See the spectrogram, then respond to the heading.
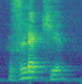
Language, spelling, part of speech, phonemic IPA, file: Dutch, vlekje, noun, /ˈvlɛkjə/, Nl-vlekje.ogg
- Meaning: diminutive of vlek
